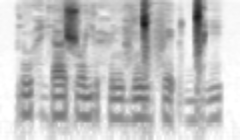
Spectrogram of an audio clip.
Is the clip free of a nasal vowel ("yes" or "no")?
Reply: yes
